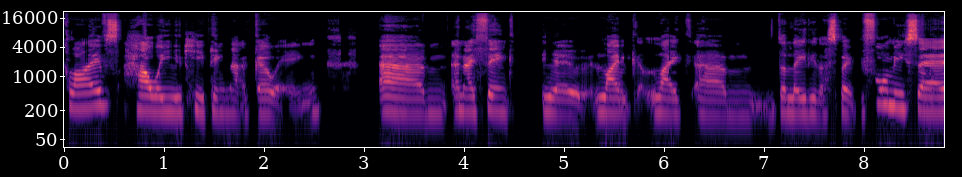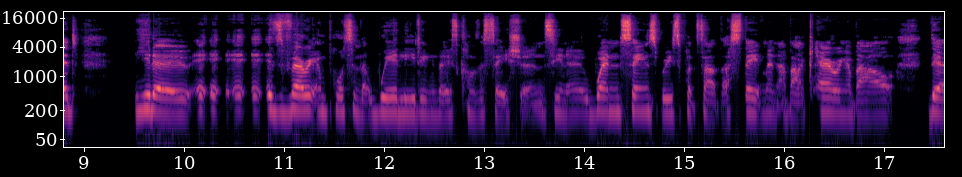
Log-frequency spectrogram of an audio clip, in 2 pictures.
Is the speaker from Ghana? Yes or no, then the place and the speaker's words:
yes; Ghana; now in United Kingdom; I was born in Ghana.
